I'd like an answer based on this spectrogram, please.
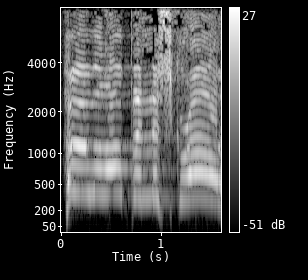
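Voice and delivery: high, loud angelic cry; ringing, sustained herald's shout; angel's voice. Acted. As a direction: call out over the noise of weeping. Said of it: "the voice of the angel".

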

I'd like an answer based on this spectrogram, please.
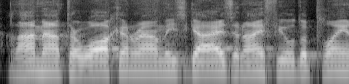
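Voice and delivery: ordinary talk, nothing marked

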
